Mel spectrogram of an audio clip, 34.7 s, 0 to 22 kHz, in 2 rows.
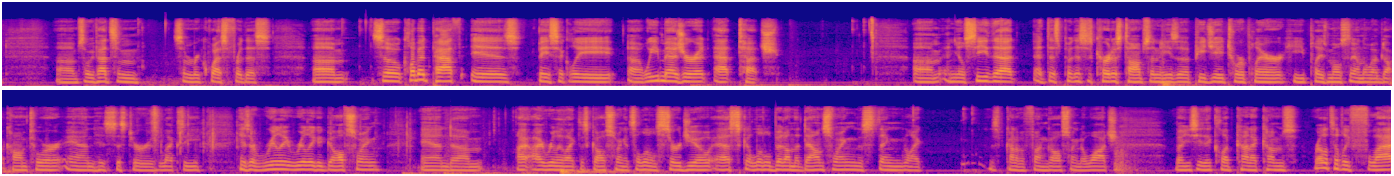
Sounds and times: Speech: 0.7s - 9.8s, 11.4s - 34.7s.

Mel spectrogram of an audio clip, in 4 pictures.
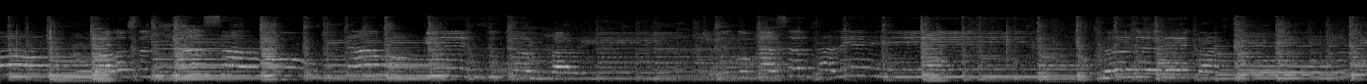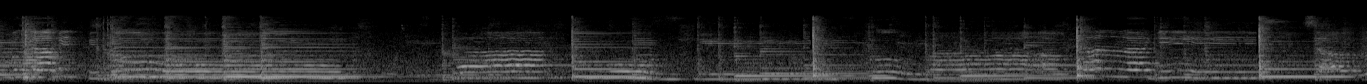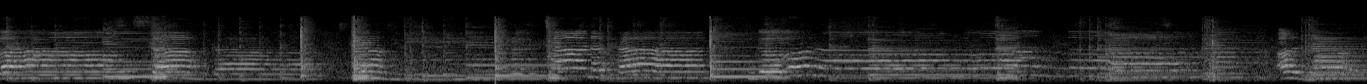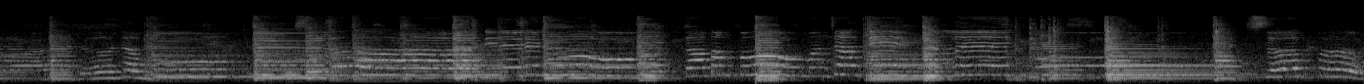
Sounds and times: Child singing: 0.0s - 17.4s, 18.1s - 54.6s
Acoustic guitar: 0.0s - 54.6s.

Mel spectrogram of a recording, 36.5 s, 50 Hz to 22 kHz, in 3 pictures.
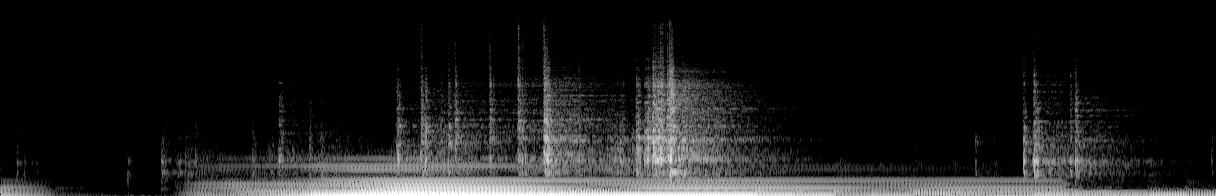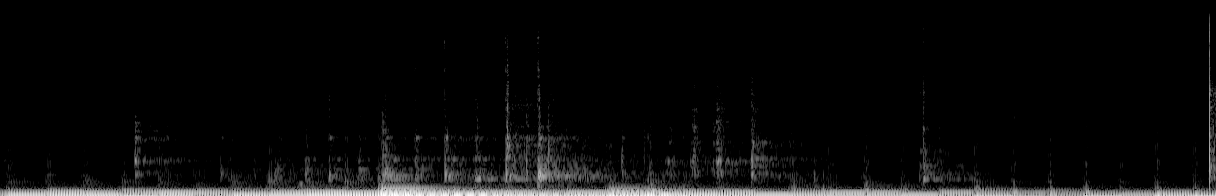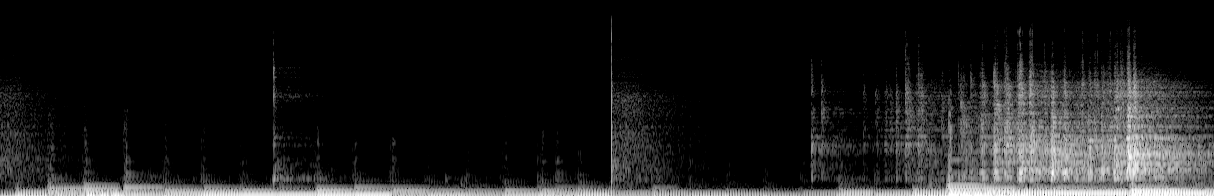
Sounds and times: Music: 0.0s - 36.4s.

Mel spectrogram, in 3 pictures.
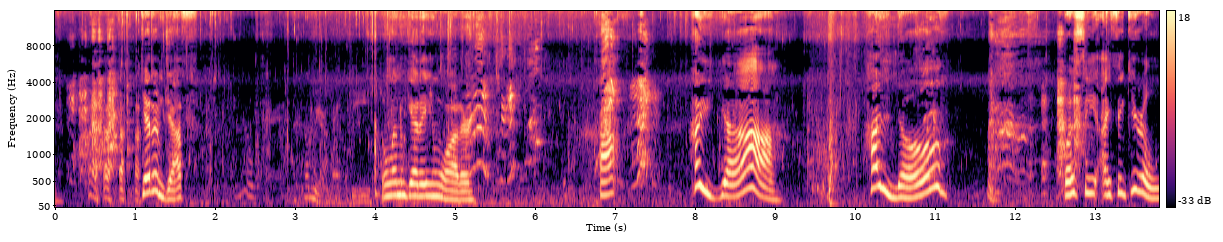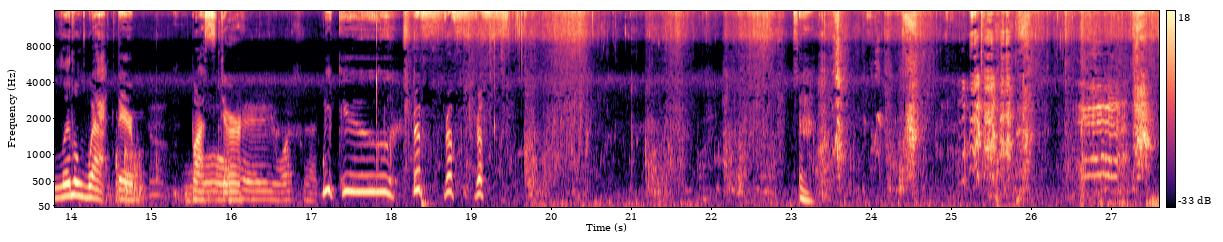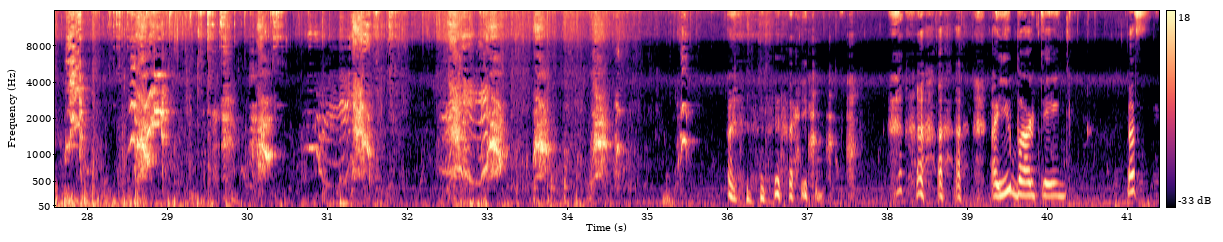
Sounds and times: Bark: 27.3s - 29.0s, 29.7s - 30.4s, 31.2s - 31.6s, 32.5s - 34.8s.

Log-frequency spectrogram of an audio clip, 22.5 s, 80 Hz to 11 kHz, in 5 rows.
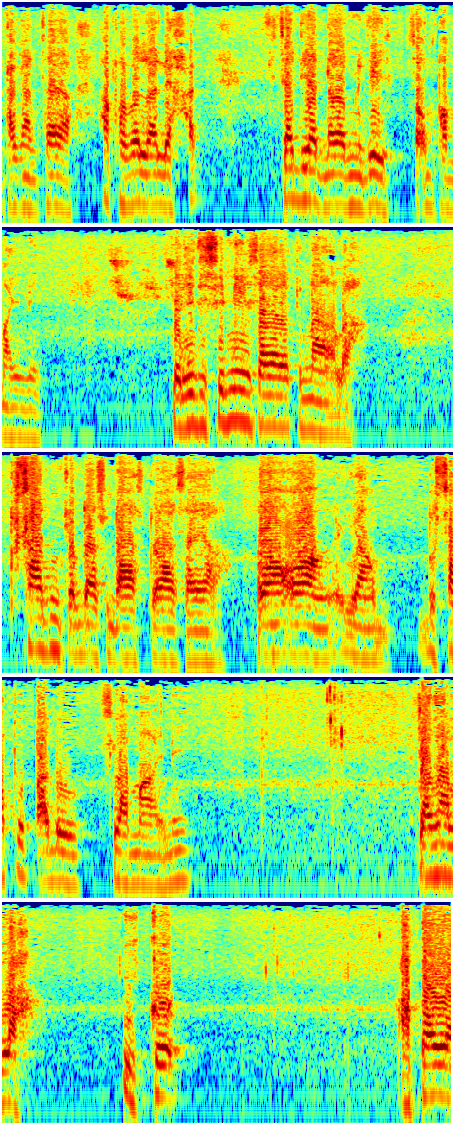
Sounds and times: Male speech, man speaking: 0.0s - 2.0s, 2.7s - 5.0s, 6.2s - 8.2s, 9.1s - 15.5s, 17.7s - 18.5s, 19.2s - 20.0s, 22.0s - 22.5s
Narration, monologue: 0.0s - 22.5s.

